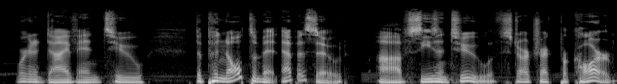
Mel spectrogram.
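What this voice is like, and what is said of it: Slightly unwell-sounding voice. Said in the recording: “I'm feeling a little under the weather, so you might hear that in my voice”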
